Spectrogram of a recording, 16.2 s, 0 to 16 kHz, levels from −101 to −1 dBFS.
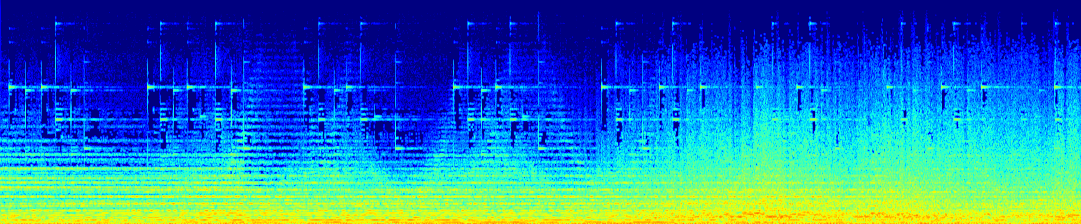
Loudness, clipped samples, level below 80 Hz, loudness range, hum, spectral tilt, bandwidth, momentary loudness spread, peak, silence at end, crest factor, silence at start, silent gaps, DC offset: -27 LUFS; under 0.1%; -34 dBFS; 3 LU; none; -5.5 dB/octave; 12.5 kHz; 5 LU; -12 dBFS; 0 s; 14 dB; 0 s; none; under 0.1%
